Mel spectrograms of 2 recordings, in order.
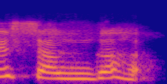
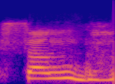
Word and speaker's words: संगः: उसके बाद विनिवृत्त संगह, तो वहां पे ग है, संघ नहीं है वो, ठीक है।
